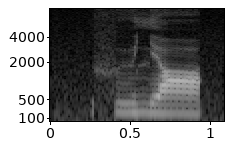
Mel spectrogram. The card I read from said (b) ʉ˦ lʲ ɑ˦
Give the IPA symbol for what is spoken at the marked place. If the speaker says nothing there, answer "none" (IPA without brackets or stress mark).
f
